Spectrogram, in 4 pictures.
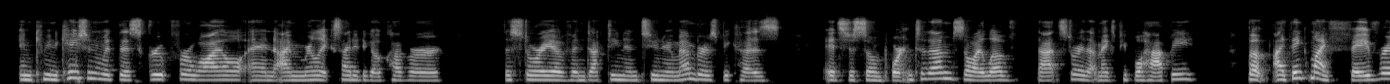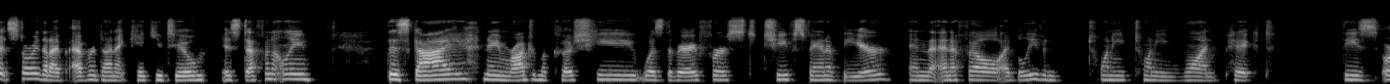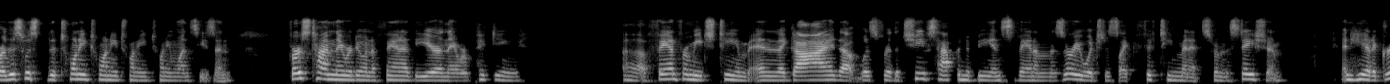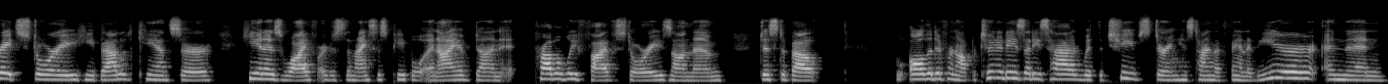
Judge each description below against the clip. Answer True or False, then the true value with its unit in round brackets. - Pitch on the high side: True (205 Hz)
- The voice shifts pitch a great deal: False (2.8 semitones)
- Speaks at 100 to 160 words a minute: False (190 wpm)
